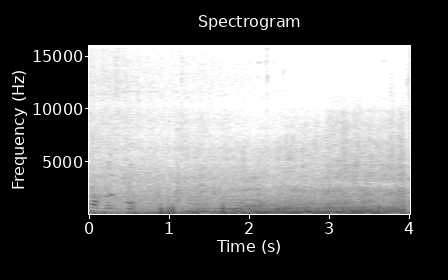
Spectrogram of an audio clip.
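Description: A vehicle engine idling with a steady low hum, over outdoor street noise and wind on the microphone, with a few brief voices near the start.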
